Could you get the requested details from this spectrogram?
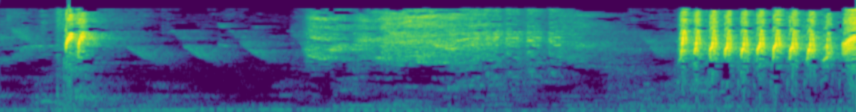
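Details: Flamboyan bird song used to prompt caged birds to sing: a sharp high note, a hissing buzzy passage, then a fast rattling trill of about twelve rapid high pulses, over a low steady hum.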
